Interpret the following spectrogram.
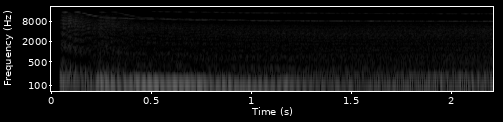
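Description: A deep, steady rumble that starts abruptly, with a faint high sweep falling in pitch over the first half-second: a cinematic intro sound effect under the show's title card.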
